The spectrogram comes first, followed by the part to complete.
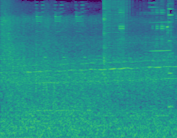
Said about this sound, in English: prepare to launch. Second stage tanks now pressurized. T-minus now, liftoff.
